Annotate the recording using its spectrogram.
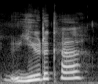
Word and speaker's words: Utica: Hotel, and I'm not sure how this is pronounced. Utica? – Sounds right to me.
